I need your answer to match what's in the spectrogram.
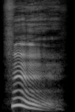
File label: hmmm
